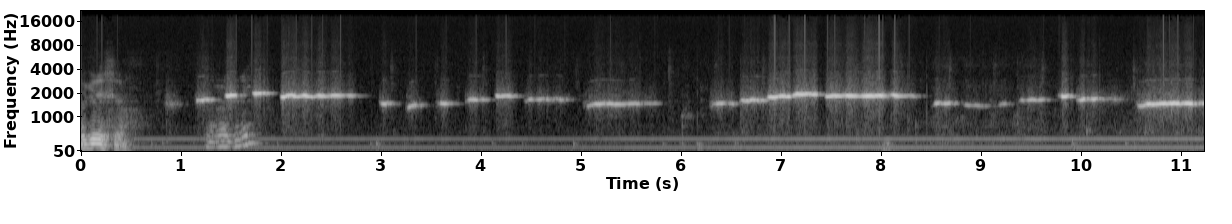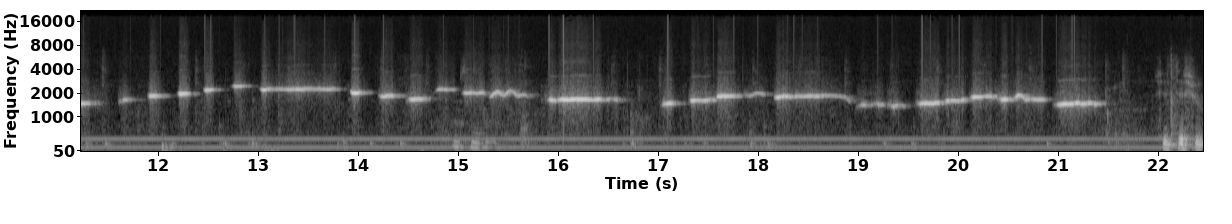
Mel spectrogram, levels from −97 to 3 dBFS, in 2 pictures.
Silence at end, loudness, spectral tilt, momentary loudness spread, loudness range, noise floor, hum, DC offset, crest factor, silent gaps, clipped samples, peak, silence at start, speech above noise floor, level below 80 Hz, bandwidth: 0 s; -25 LUFS; -5 dB/octave; 17 LU; 5 LU; -53 dBFS; none; under 0.1%; 14 dB; none; under 0.1%; -12 dBFS; 0 s; 25 dB; -68 dBFS; 19 kHz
